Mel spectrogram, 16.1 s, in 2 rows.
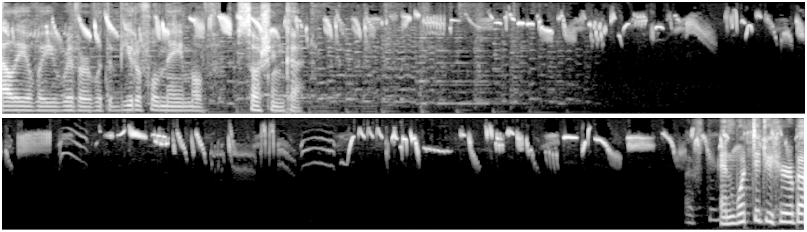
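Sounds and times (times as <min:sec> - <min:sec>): background music: 0:00.0 - 0:06.1
birds chirping and singing: 0:00.0 - 0:16.0.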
